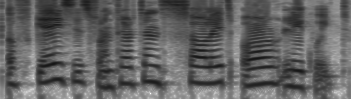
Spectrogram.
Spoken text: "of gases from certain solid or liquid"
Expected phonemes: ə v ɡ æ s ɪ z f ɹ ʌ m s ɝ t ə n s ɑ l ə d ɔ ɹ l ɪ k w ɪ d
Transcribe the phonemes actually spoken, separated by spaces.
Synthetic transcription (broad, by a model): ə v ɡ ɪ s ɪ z f ɹ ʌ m θ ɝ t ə n s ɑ l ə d ɔ ɹ l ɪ k w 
